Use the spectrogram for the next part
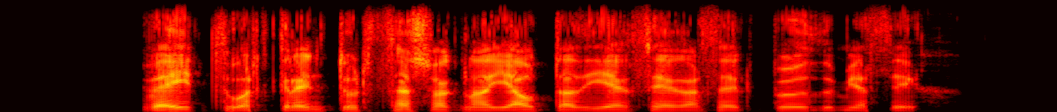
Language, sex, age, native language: Icelandic, male, 60-69, Icelandic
